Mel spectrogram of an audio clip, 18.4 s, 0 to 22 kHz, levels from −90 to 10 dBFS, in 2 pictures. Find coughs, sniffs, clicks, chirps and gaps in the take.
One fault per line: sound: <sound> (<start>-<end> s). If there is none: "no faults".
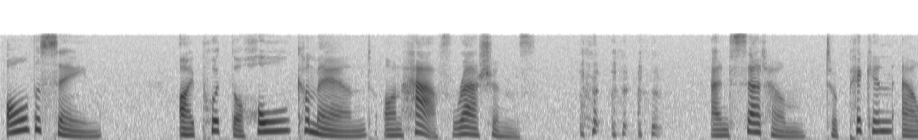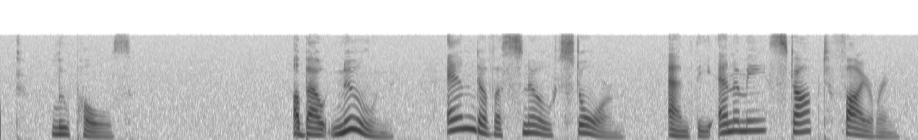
sound: cough (5.8-6.6 s)
sound: dropout (9.2-9.3 s)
